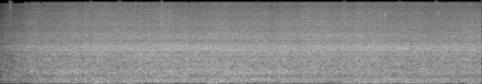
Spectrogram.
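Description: Ocean surf rushing steadily, swelling up over the first second.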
